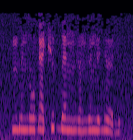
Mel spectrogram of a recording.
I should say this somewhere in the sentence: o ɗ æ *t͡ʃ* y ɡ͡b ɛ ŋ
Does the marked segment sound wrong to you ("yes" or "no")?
no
